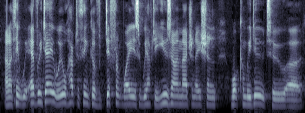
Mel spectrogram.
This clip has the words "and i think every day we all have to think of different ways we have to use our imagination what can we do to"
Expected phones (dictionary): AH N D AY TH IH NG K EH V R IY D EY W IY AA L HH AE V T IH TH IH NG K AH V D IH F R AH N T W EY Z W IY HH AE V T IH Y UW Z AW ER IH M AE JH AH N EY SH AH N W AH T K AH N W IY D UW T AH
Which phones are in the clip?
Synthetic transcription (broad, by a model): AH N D AY TH IH NG K EH V R IY D EY W IY AA L HH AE F T IH TH IH NG K AH V D IH F R AH N T W EY Z W IY HH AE F T IH Y UW Z AW ER IH M AE JH AH N EY SH AH N W AH T K AH N W IY D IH T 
